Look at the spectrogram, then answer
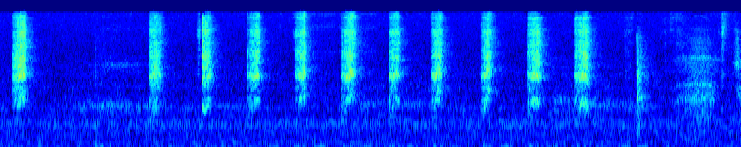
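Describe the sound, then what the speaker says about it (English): Sanding the edges of a model kit part where it was cut from the sprue, a close series of short, evenly spaced rasping strokes, about a dozen in a steady back-and-forth rhythm. "Just want to sand down the edges ever so slightly where the sprue"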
